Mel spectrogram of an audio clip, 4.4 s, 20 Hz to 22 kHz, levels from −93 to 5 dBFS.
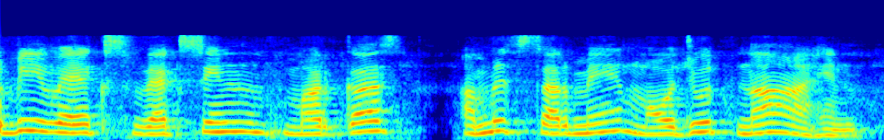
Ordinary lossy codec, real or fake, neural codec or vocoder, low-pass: none; fake; codec, 16 kHz, 4.8 kbps, FACodec; none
